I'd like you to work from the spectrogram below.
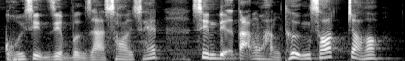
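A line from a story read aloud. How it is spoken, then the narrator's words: Tearful wailing. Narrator (Vietnamese): Ông gào lên trong nước mắt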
